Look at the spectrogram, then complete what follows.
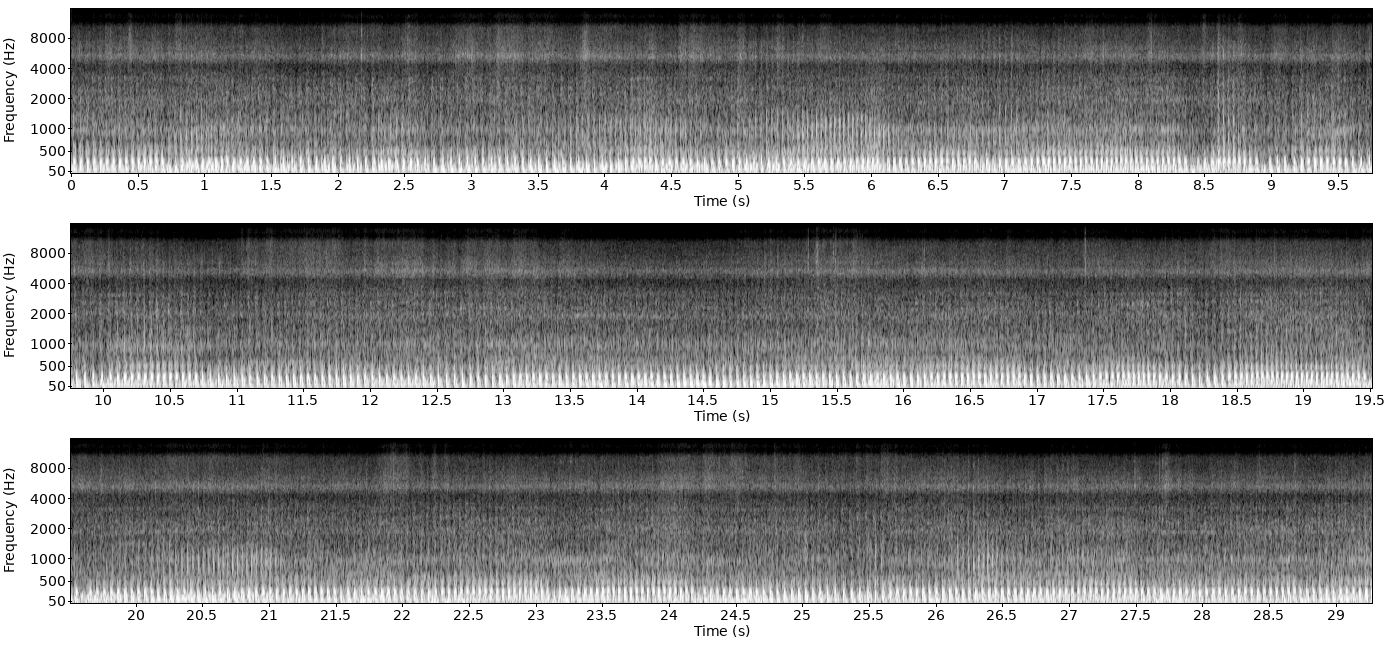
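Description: Dirt bike engine running along a woodland trail, its revs dipping briefly every few seconds as the throttle is rolled off and back on, with a few knocks from the bike over the ground. Heard from a helmet-mounted camera.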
